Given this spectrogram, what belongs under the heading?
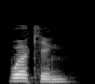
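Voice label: "working", British English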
